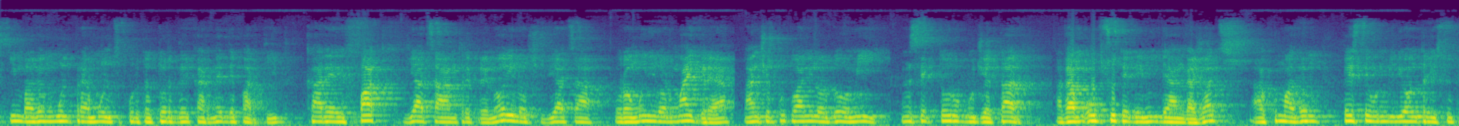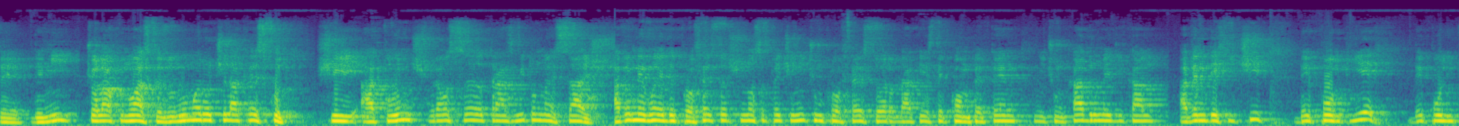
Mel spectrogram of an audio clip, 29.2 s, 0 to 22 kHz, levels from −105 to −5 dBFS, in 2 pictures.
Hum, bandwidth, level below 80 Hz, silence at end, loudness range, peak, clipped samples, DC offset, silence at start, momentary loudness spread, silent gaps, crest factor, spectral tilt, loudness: none; 10.5 kHz; -40 dBFS; 0 s; 3 LU; 0 dBFS; under 0.1%; under 0.1%; 0 s; 7 LU; none; 12 dB; -9 dB/octave; -14 LUFS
